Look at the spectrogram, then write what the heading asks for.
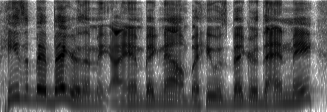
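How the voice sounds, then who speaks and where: A man chatting as a podcast guest, telling comic stories in an animated, slangy way and swearing freely. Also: on the high side, fast, no echo, clean studio sound. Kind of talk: casual comic storytelling chat.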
